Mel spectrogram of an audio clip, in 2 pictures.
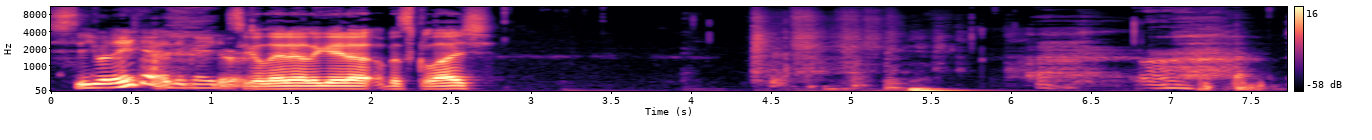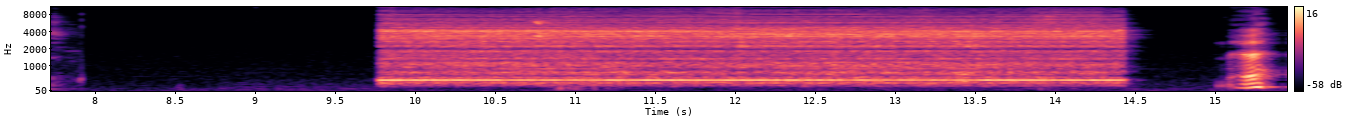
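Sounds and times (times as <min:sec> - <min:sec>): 
speech: 0:00.2 - 0:02.9, 0:15.2 - 0:15.4
laughter: 0:00.5 - 0:01.3
vacuum cleaner running: 0:09.8 - 0:14.5.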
